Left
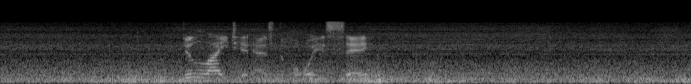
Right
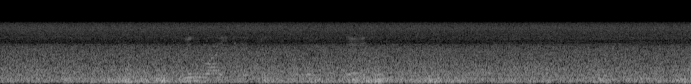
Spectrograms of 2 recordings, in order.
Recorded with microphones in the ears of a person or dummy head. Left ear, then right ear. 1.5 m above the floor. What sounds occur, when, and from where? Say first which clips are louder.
0.0 s running water: right 4 dB; 60° right (ahead or behind)
1.8 s a man speaking: left 4 dB; 60° left (ahead or behind)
